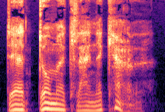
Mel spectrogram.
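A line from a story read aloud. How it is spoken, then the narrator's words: Muttered. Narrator (German): murmelte er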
